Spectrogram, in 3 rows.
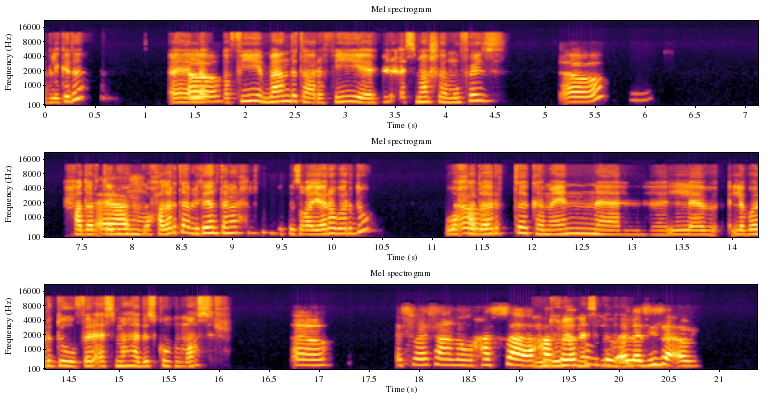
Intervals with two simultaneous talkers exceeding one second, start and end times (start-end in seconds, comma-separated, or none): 19.3-20.5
